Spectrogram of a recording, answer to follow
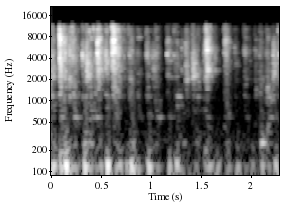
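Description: Fast typing on a computer keyboard: a quick, uneven run of key clicks, several a second.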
